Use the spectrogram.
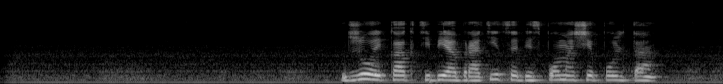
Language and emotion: Russian, neutral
